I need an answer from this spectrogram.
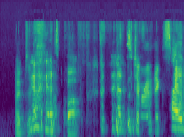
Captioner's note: laugh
